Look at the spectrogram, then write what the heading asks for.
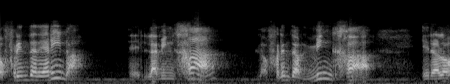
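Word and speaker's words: minjah: aparece que es la palabra minhat eh minat se escribe de la siguiente yo lo letreo para que ustedes puedan escribirlo ahí m i n j a H minja eh Y esa era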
